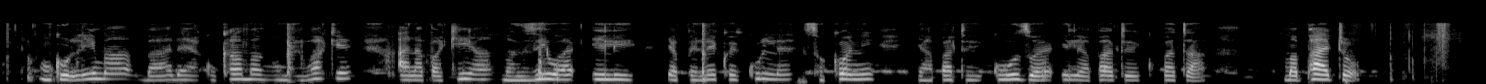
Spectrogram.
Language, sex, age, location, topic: Swahili, female, 18-24, Wajir, agriculture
